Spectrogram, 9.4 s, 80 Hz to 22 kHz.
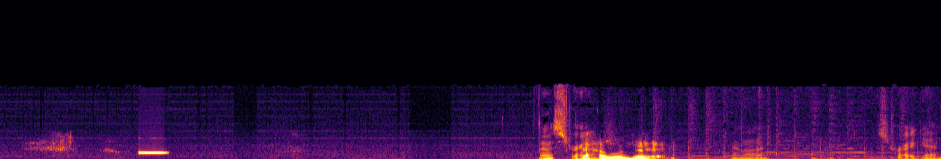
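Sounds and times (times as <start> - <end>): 
phone line noise: 0.0 - 6.9
electronic beep on a phone line: 1.4 - 1.8
speech: 5.4 - 7.8, 9.0 - 9.4.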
